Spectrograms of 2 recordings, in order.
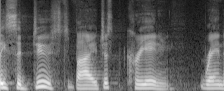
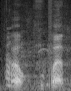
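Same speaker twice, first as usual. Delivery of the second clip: frightened whisper; 10 dB quieter than usual. Retold or imitated. Terrified reply to leader.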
